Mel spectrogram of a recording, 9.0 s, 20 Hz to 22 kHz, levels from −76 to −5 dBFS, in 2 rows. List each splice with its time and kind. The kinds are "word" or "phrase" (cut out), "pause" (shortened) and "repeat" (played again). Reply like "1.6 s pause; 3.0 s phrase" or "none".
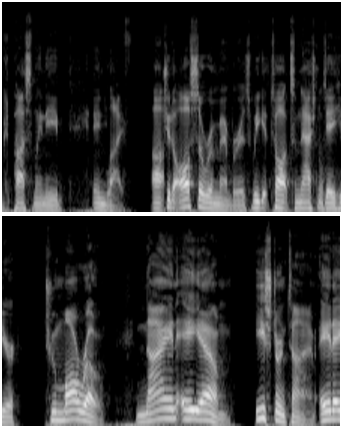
1.4 s word; 2.1 s word; 3.5 s word; 4.3 s word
